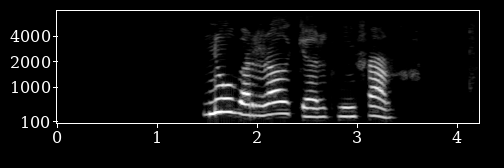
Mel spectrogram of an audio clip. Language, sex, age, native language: Icelandic, male, 8, Icelandic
